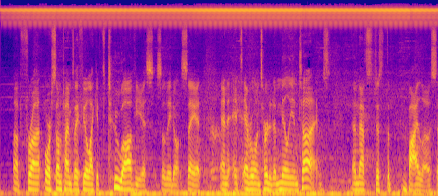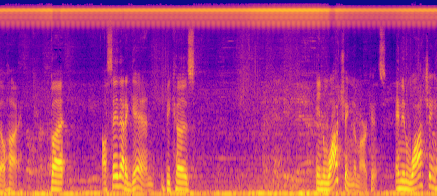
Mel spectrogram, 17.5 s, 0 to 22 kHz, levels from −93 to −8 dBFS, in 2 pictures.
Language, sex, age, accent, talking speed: English, male, 20-39, American, 150 wpm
